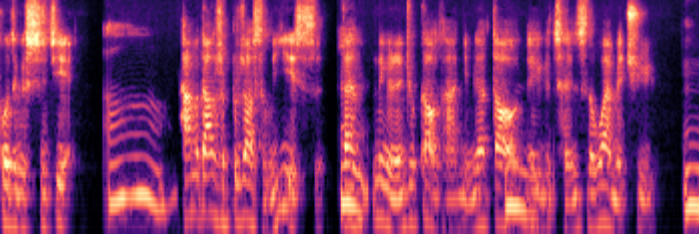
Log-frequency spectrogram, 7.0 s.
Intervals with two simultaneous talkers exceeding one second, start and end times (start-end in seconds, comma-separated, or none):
none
